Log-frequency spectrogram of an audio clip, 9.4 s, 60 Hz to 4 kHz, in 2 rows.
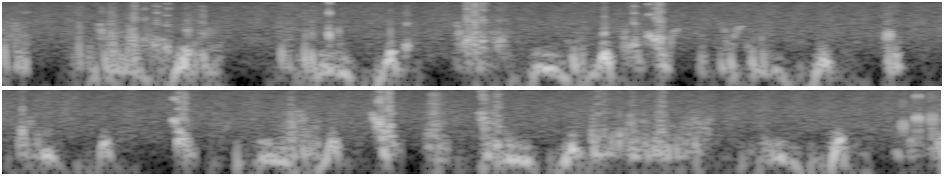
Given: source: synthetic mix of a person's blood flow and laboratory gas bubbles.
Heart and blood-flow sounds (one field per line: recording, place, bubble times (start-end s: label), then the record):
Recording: Doppler ultrasound of blood flow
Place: precordium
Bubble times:
0.00-0.14 s: bubbles
0.35-0.86 s: bubbles
0.89-1.11 s: bubbles
1.37-1.72 s: bubbles
1.99-2.08 s: bubbles
2.25-2.55 s: bubbles
2.81-2.94 s: bubbles
3.08-3.39 s: bubbles
3.48-3.86 s: bubbles
4.39-4.54 s: bubbles
4.76-5.00 s: bubbles
5.53-5.68 s: bubbles
6.08-6.30 s: bubbles
6.53-6.71 s: bubbles
6.80-6.94 s: bubbles
7.08-7.26 s: bubbles
7.63-8.26 s: bubbles
9.13-9.40 s: bubbles
From the record:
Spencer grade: 3 (all of the cardiac periods contain showers or single bubble signals, but not dominating or overriding the cardiac motion signals)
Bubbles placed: only in the low amplitude regions of the cardiac cycle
